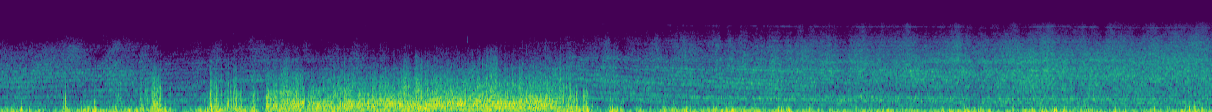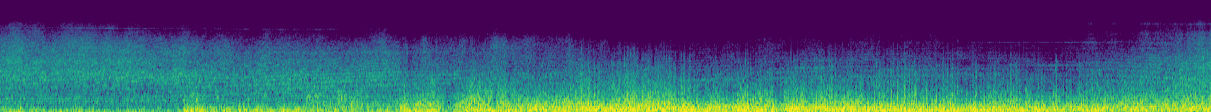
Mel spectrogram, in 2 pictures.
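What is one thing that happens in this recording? A jet aircraft roars loudly overhead, its sound swelling and sweeping as it passes.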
